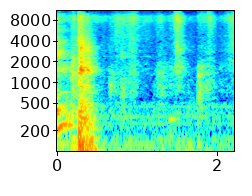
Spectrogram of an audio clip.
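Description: A single short knock about a third of a second in, followed by faint handling sounds.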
